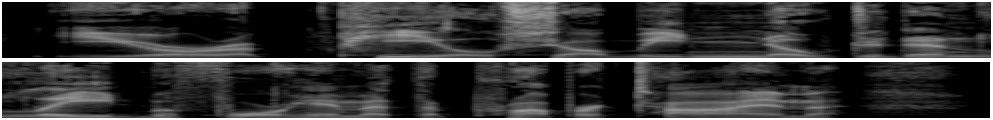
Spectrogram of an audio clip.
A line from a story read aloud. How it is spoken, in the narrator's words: replied the Viceroy savagely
